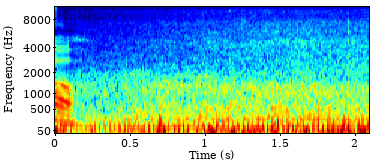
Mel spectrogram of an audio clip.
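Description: Steady rumble of wind and road noise on a handlebar camera while riding a bicycle, as a motorcycle sidecar tricycle passes close by.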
